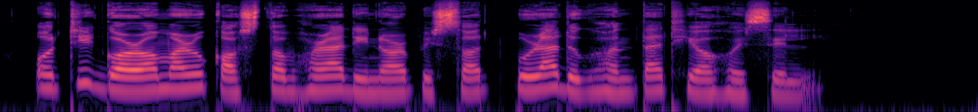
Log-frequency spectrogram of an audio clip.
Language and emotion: Assamese, neutral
